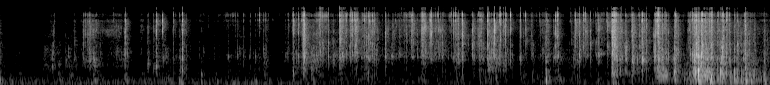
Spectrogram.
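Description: Foil wrapper of a Pokémon Lost Origin booster pack crinkling as it is handled and torn open: a few scattered crinkles at first, then dense, continuous crinkling and tearing from about four seconds in.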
